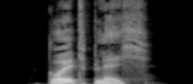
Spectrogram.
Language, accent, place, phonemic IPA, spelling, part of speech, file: German, Germany, Berlin, /ˈɡɔltˌblɛç/, Goldblech, noun, De-Goldblech.ogg
- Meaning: sheet gold, gold foil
